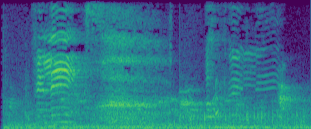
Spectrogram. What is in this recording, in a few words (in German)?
Frau; Frau Bei Felix; On The Rocks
